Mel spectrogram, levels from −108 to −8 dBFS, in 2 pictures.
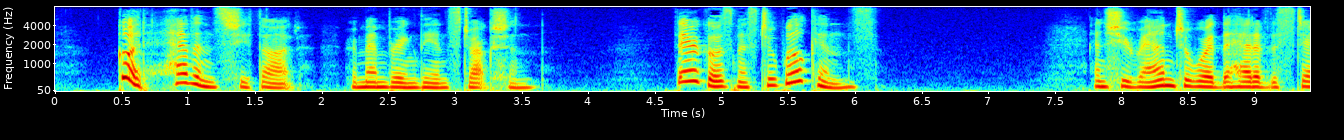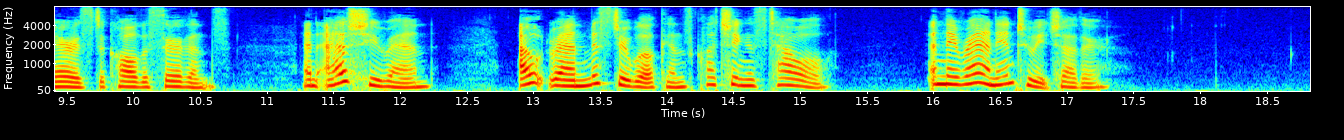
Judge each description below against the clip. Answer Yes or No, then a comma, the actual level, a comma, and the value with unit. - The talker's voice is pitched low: No, medium, 185 Hz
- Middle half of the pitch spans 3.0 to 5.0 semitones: No, wide, 5.5 semitones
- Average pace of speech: No, slow, 130 wpm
